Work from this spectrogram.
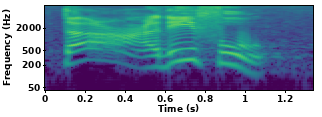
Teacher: تعریفو, تعریفو, عین کی ادائیگی کلیئر رکھنی ہے. را باریک, را کے نیچے زیر ہے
